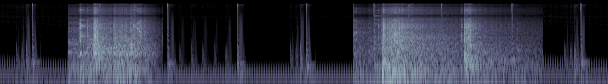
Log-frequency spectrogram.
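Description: A heavy metal door slides open with a rumbling hiss.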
